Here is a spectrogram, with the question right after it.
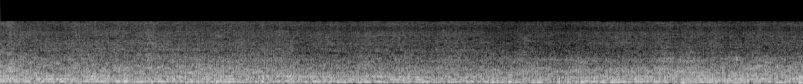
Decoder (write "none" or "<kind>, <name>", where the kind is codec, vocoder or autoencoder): vocoder, WaveNeXt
